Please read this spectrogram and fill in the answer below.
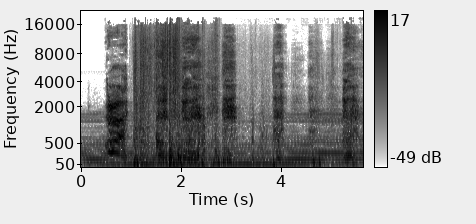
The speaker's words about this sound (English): What are you doing here? Did you just break my door down?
